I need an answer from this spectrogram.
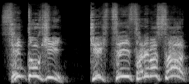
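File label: Japanese Speech Destroyed; Jp; ConsPilots; CatFight; World Of Warships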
